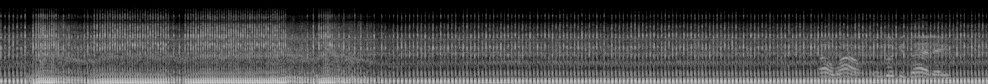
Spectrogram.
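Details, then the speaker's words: Stihl 4-Mix four-stroke trimmer started for the season: steady low burbling idle, then held at higher revs, running smooth and even without misses. "Still started. Just listen to that. Um that idle sounds like a getting current. And then when it's revved, sounds like a ATV."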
